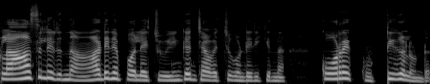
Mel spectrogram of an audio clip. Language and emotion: Malayalam, disgusted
